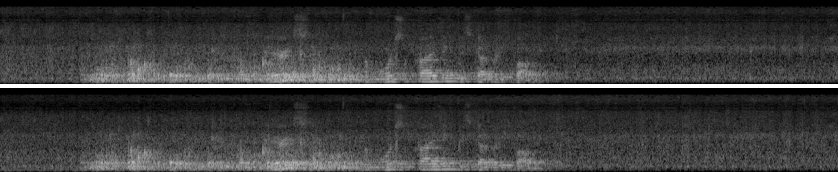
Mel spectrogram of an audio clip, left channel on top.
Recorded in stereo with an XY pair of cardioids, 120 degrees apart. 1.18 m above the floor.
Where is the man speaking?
10° left, 1.5 m.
